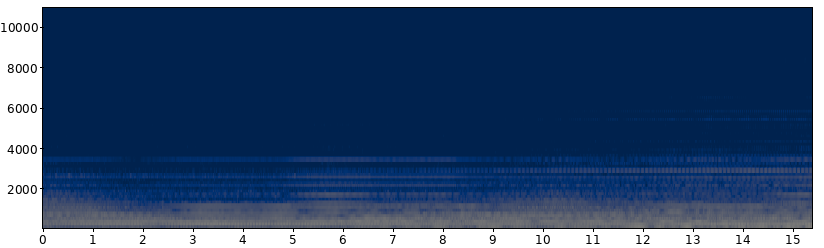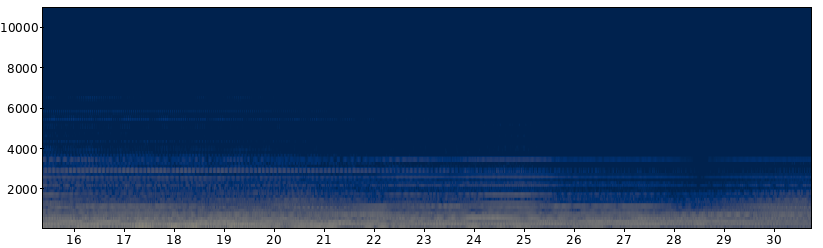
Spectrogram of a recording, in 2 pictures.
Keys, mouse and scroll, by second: 11.9 z, 14.0 Delete, 16.3 Delete, 28.4 a, 29.3 Delete, 30.1 Delete.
